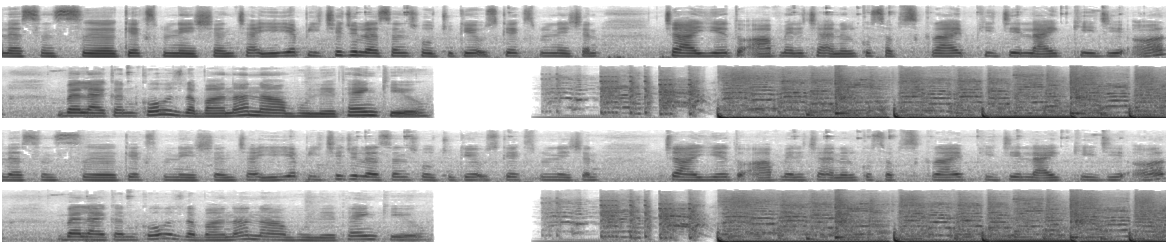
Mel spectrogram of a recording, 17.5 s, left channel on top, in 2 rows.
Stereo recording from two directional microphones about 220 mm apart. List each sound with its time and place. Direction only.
0.0 s a woman's voice: 50° left (ahead or behind)
12.9 s music: centre (ahead or behind)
